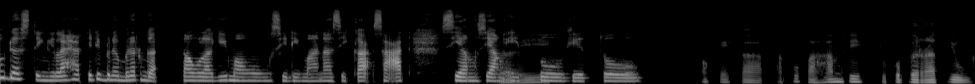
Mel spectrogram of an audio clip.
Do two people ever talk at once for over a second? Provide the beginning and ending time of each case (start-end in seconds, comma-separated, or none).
none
